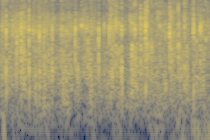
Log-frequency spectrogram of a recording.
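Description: Audience applause: many people clapping rapidly and irregularly.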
